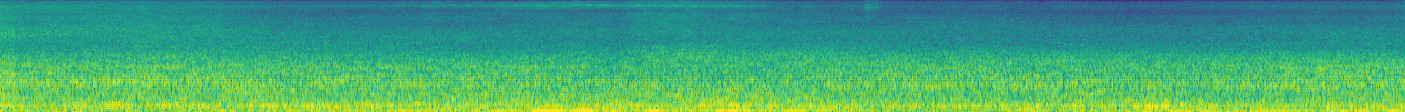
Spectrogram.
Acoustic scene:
street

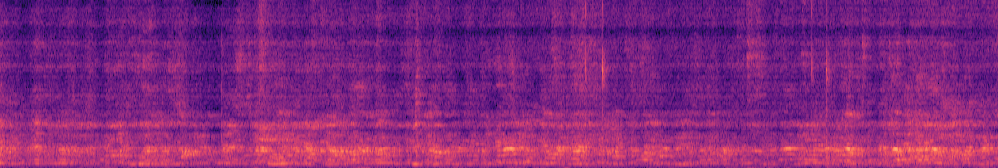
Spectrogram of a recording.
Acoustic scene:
crowded indoor space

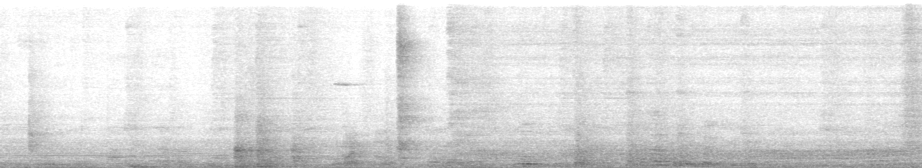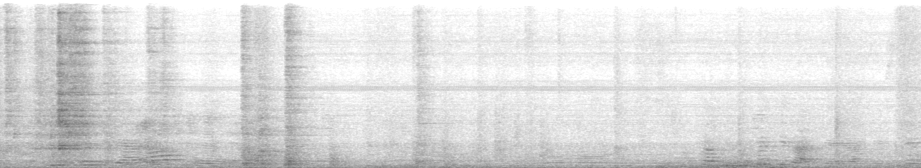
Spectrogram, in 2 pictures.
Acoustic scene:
cafe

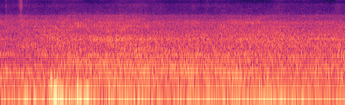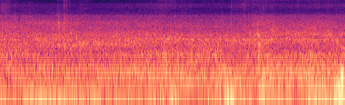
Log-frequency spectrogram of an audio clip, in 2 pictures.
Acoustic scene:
residential area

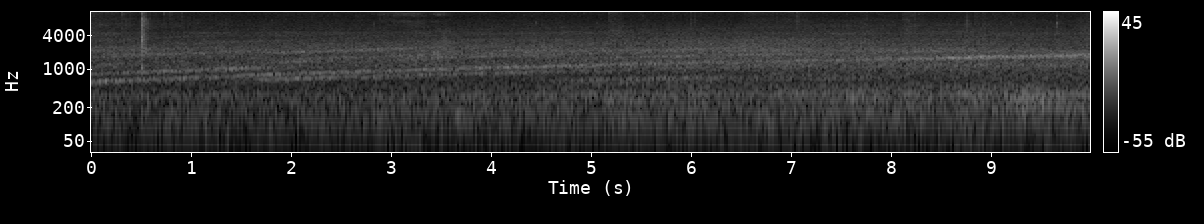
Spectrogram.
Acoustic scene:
subway train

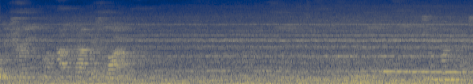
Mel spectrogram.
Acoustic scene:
subway station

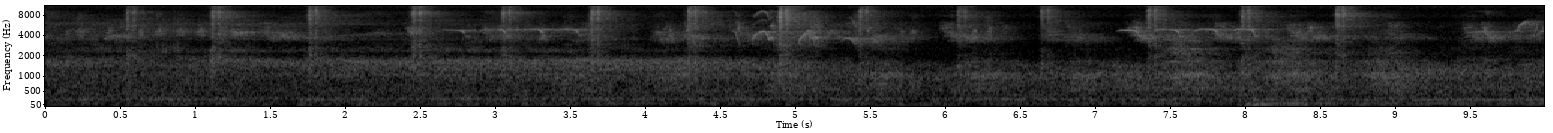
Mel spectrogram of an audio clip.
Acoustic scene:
park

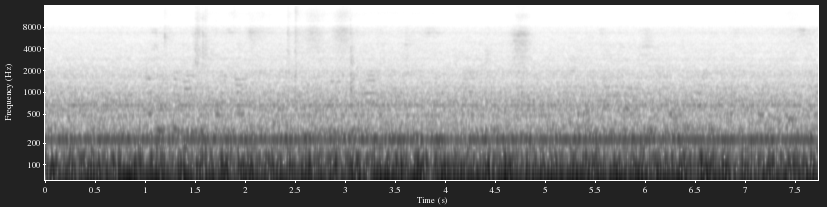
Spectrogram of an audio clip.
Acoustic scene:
bus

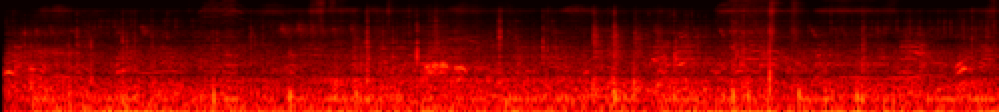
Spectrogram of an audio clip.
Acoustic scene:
park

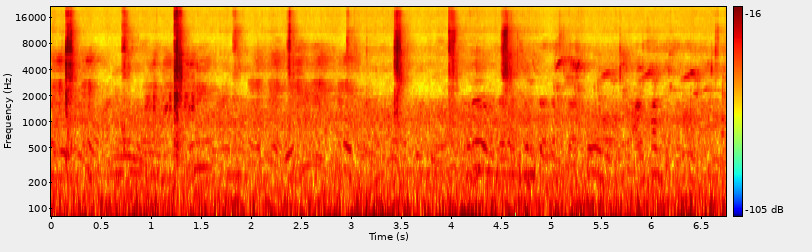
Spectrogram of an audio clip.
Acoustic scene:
park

